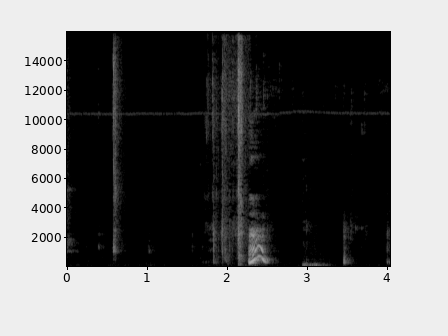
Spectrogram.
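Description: A woman chewing a chocolate truffle with faint mouth sounds, a small click about half a second in, then a short appreciative "mm" hum that rises and falls in pitch. A soft low thump follows near three seconds.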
